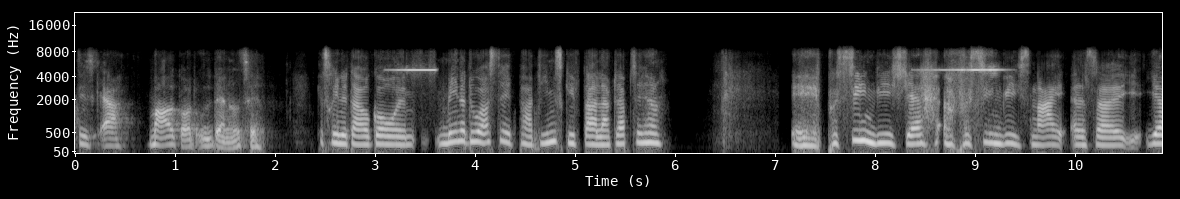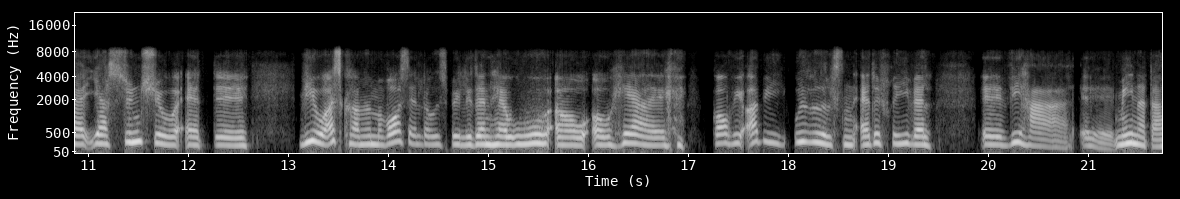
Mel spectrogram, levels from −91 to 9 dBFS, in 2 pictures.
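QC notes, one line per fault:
Throughout: Opus voice compression. The encoder is running in its SILK voice mode at about 10 kbps in wideband, with 20 ms frames. Nothing survives above roughly 8.7 kHz, so the top of the spectrum is gone. The excitation is coded coarsely, so the damage is heavy: the speech comes out muffled and hoarse, with a slightly robotic texture.
3.08–3.63 s and 8.35–9.42 s: loudspeaker feedback squeal. A microphone is picking up the loudspeaker it feeds, and at 4.9 kHz the loop gain climbs past one, so that frequency reinforces itself on each pass. Both times the same piercing tone swells to about 5 dB above the speech. The first builds in around a third of a second and breaks off just before "du også det er". The second comes just after "øh på sin vis", rises more slowly over most of a second, then stops.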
